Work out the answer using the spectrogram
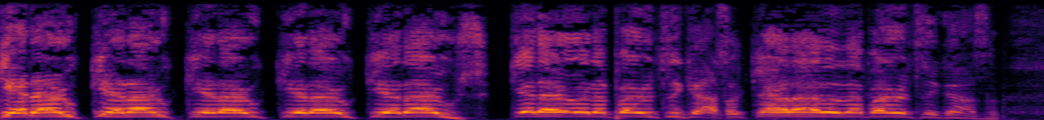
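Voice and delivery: play-acted, very high-pitched shrieking scream. Retelling screaming at people diving into a bouncing castle: retelling screaming at people. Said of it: "I start screaming at them".

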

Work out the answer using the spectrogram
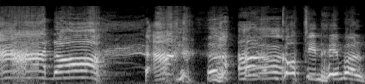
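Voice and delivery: put-on very high, very slow wailing in German accent. Retelling a Tarzan episode, imitating a Nazi falling to a lion. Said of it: "you hear the Nazi go".

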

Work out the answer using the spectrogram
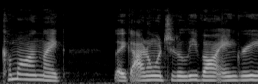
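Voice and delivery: ordinary delivery

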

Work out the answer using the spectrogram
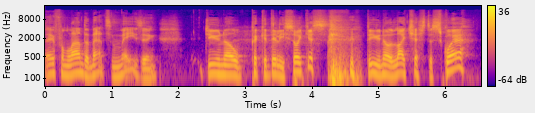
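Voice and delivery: attempted American accent. Retelling meeting an American family as a kid, in an American accent. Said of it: "I'm trying to do an American accent".

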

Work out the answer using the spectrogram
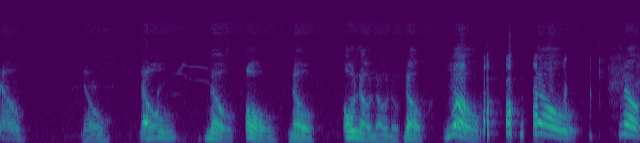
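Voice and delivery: very slow mumbling under the breath. Retelling an actor onstage about to be shot: imitating muttering under breath. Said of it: "is kind of muttering under his breath".

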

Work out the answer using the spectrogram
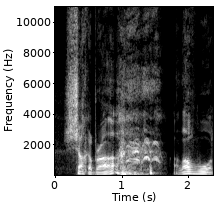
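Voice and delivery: slow, swooping drawl, words dragged out. Trying out a voice for speaking Aquan: Jason Momoa as Aquaman voice. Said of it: "I should just speak like Aquaman. As in Jason Momoa".

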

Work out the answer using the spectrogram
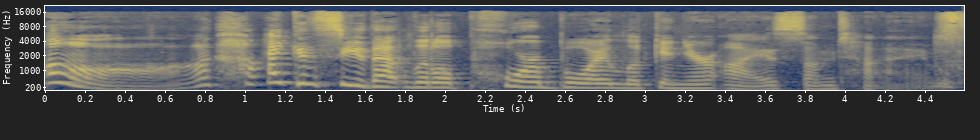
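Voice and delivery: play-acted, pitying sing-song coo, drawn-out aw. Retelling another person's remark in a mock-condescending voice. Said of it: "In a very condescending voice".

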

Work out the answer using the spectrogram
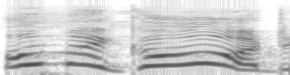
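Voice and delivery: play-acted, shrill, very high, very loud panicked shriek. Retelling a little girl's reaction in a video: imitating a panicked girl. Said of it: "in a really panicked way".

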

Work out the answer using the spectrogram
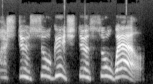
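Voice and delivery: cheery, admiring cooing.

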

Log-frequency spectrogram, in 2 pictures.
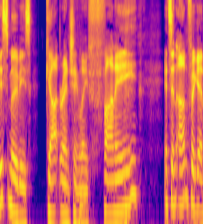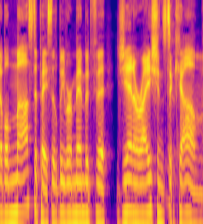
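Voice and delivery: scoffing sarcastic tone, drawn out and funny. Rereading a glowing movie review blurb aloud, sarcastic. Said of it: "Can you reread part of one of those in a sarcastic tone?".

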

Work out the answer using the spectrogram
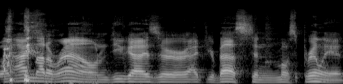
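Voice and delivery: ordinary talk

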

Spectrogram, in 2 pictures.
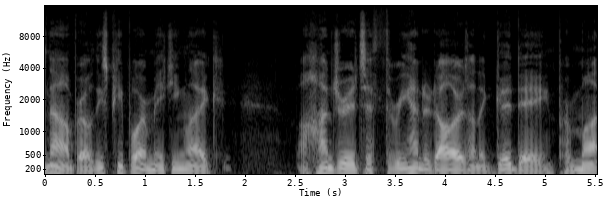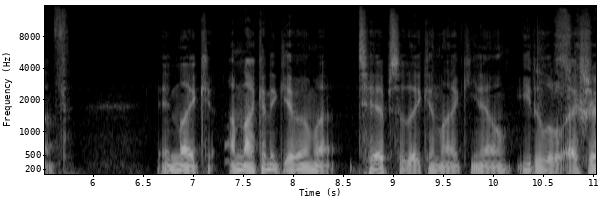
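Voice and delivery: ordinary delivery

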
